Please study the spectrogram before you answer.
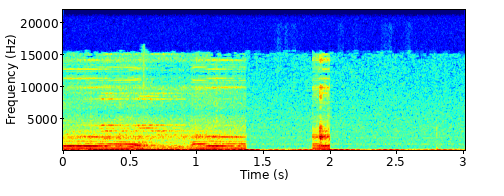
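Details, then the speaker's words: Expiratory grunting in a 9-month-old boy born at 35 weeks with bronchiolitis: short voiced grunts, with large subcostal retractions and fast breathing, showing significantly increased work of breathing. "finally the sound he's making is grunting showing that he's needing to increase the pressure in his chest to keep open those small Airways"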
